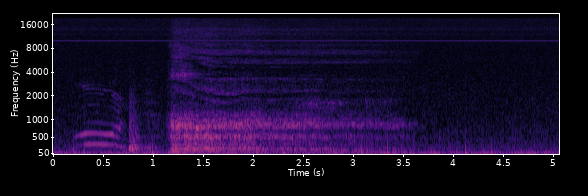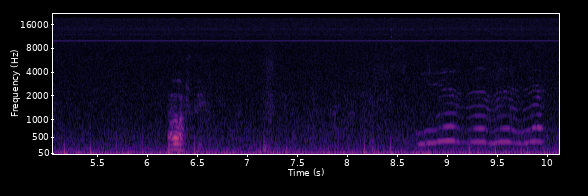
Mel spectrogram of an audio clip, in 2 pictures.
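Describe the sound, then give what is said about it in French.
A child roars in imitation of a lion: one long, loud, raspy growl lasting a couple of seconds, followed by quieter background noise and a brief sing-song voice near the end. “Ouais, tu fais bien le lion.”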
